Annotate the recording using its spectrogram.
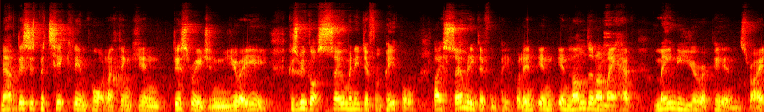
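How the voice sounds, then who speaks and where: Very fast speech comes from a man with a fairly high pitch. Noticeable background noise runs underneath. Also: ordinary pitch variation. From England. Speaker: panelist. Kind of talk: panel discussion. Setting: live event with audience. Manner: repetitive stammering on words.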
